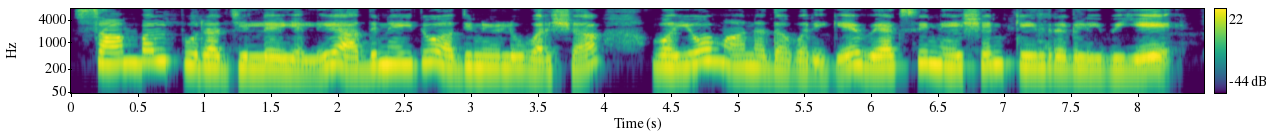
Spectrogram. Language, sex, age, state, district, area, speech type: Kannada, female, 45-60, Karnataka, Kolar, urban, read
